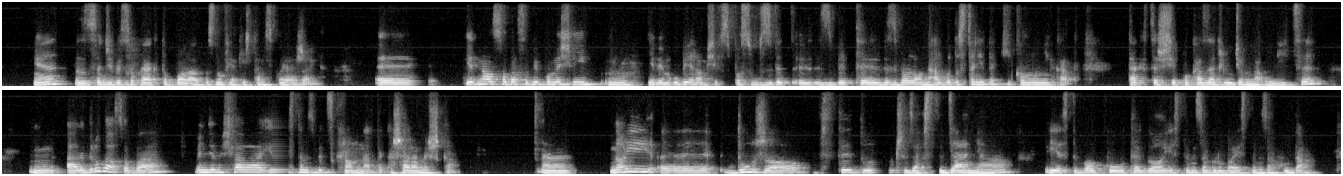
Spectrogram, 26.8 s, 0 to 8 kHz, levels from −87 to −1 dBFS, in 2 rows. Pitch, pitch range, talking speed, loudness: 180 Hz, 170-200 Hz, 140 wpm, -15 LUFS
